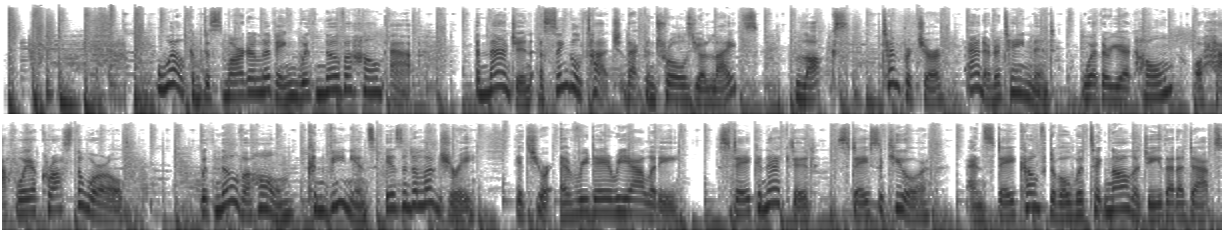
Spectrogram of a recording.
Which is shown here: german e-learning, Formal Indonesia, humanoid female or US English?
US English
